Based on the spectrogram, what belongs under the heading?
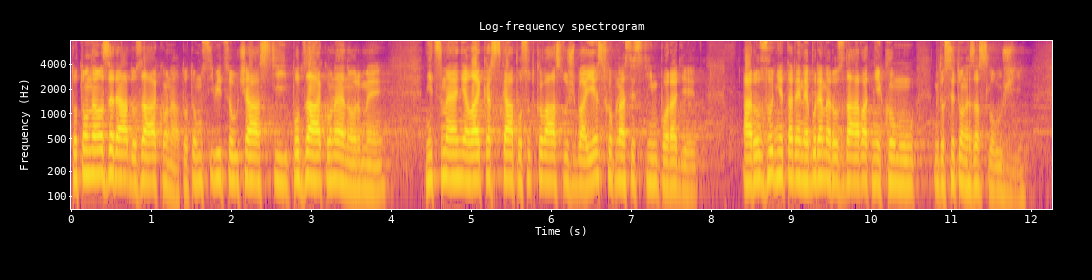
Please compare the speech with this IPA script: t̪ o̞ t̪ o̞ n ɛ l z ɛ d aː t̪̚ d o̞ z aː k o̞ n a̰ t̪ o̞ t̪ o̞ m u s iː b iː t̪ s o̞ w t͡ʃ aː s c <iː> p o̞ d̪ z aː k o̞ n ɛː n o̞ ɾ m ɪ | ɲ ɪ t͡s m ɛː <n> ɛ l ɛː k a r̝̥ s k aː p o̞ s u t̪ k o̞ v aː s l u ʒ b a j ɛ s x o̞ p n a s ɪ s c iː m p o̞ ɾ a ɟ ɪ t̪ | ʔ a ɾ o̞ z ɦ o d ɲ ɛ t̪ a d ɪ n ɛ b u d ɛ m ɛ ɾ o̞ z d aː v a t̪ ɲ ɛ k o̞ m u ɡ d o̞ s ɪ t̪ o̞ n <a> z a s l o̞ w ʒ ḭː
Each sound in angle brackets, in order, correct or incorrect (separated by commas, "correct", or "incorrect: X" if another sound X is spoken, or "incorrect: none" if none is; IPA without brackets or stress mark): correct, incorrect: ɲ, incorrect: ɛ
